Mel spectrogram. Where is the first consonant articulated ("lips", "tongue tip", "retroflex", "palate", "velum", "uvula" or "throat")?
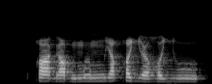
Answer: uvula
